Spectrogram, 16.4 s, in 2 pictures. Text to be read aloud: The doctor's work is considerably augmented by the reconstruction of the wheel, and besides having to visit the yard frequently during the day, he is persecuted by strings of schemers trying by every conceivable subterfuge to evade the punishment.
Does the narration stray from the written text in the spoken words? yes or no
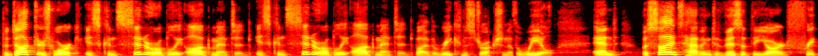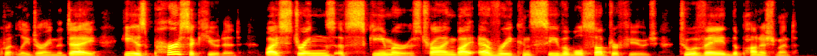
yes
